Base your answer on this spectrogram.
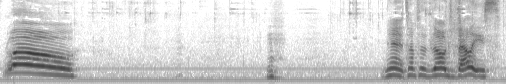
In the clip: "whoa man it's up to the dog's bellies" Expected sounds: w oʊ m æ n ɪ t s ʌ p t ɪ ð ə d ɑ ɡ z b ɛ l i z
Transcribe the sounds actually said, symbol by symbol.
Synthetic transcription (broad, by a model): w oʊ m æ n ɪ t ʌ f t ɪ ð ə d ɑ ɡ z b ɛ l i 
